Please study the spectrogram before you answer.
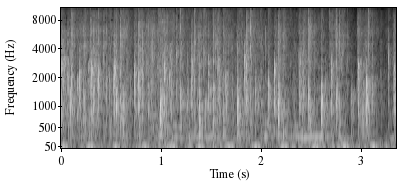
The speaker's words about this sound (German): Vorlesende, ja, da können wir gerne klatschen, das ist schon eine tolle Idee.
